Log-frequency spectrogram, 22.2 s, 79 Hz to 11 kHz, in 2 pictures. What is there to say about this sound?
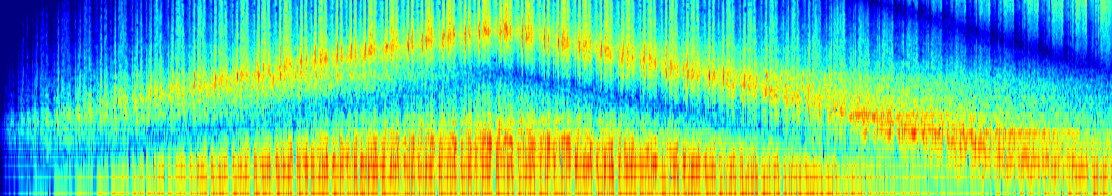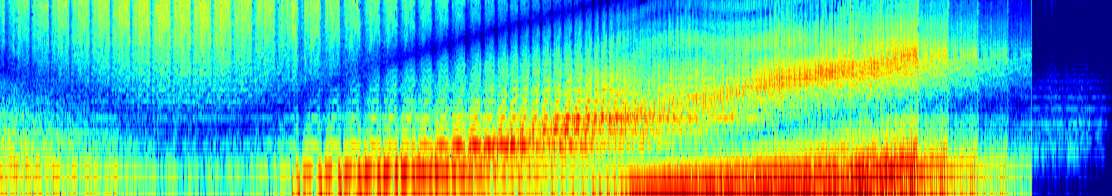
shuttle lands001
Electronic loops and noise for your next science fiction masterpiece.
electronic, fiction, noise, oscillation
